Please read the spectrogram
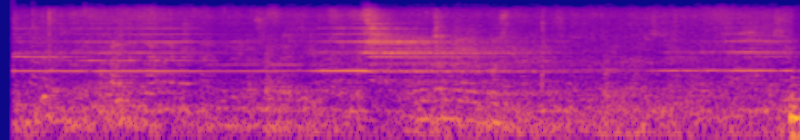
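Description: Several held high tones overlap in a long drone, one steady tone running throughout and others entering and fading, over a rough, irregular low rumble. This is the opening of a free improvisation.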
